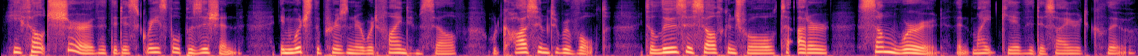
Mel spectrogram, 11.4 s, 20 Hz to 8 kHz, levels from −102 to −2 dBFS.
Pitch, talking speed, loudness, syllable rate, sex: 190 Hz, 180 wpm, -18 LUFS, 4.8 syllables/s, female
